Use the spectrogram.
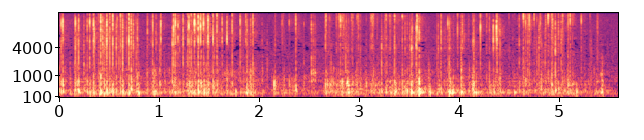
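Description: Long nails scratch along the gold metal chains and the quilted surface of a small black quilted faux-leather belt bag held in hands. The result is a dense run of quick, quiet, bright scratching and light rattling taps, mostly high-pitched with little low end.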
